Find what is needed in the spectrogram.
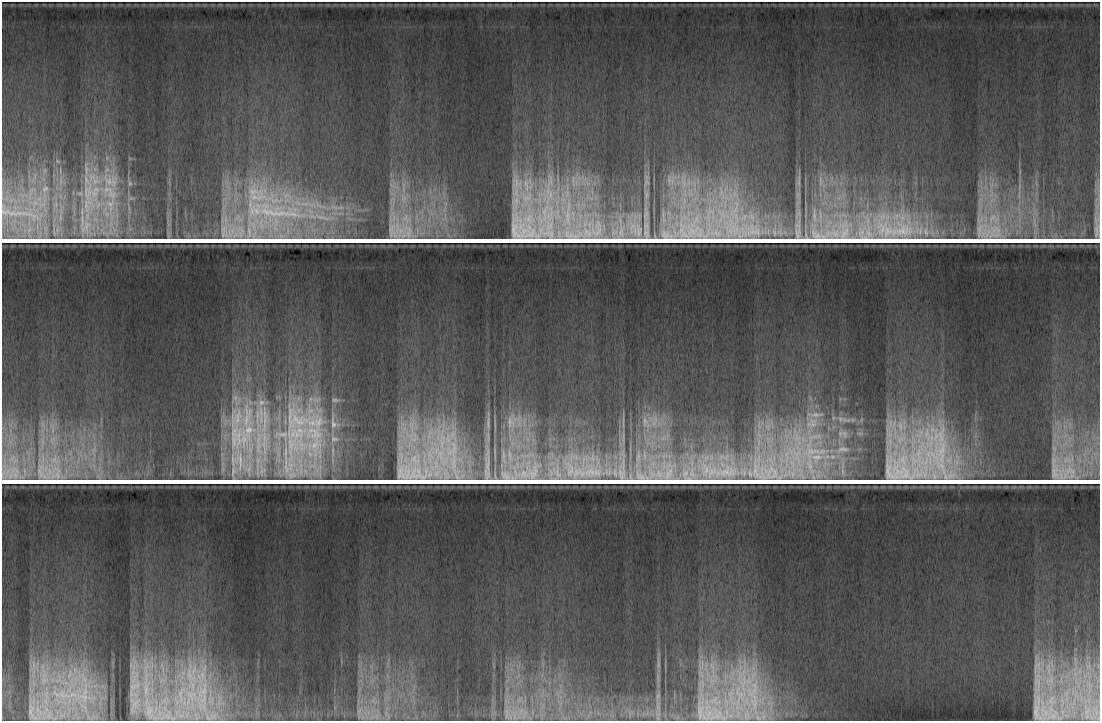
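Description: Sustained gunfight: volleys of rifle and pistol shots, many overlapping, each trailing off in a long echo. The shots come in bursts every second or two, with short lulls between.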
